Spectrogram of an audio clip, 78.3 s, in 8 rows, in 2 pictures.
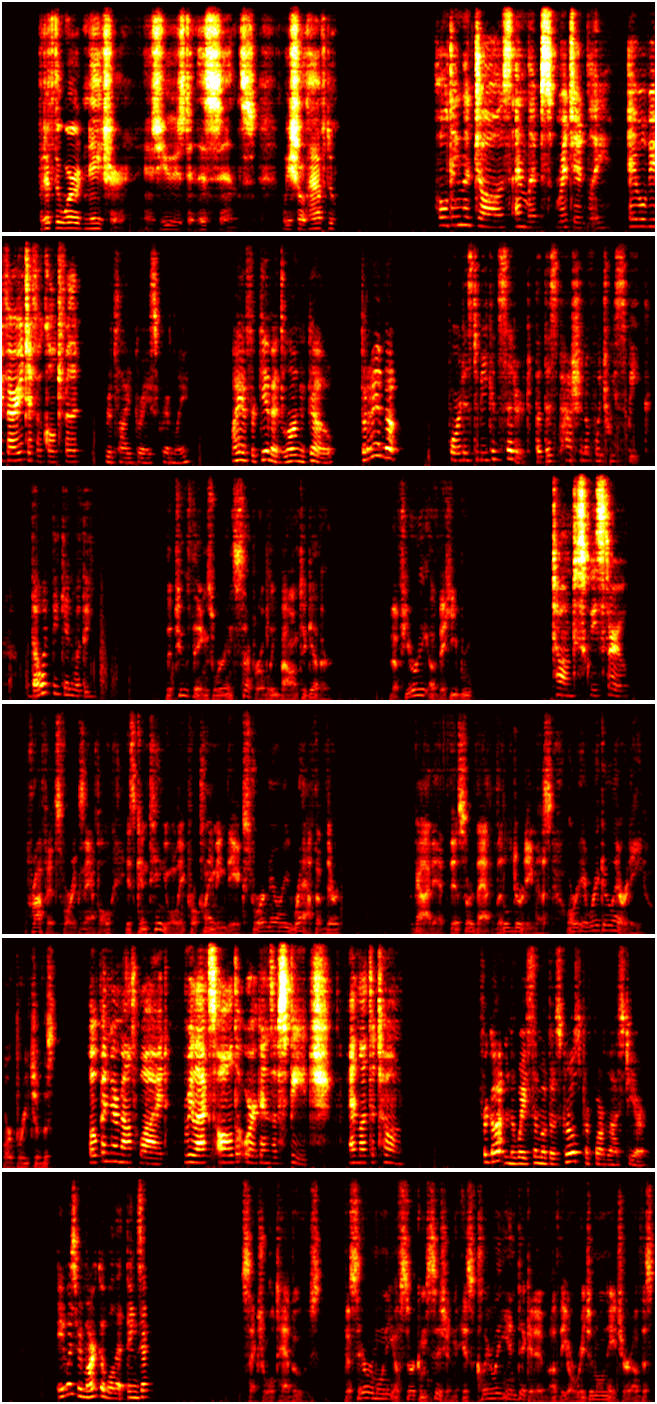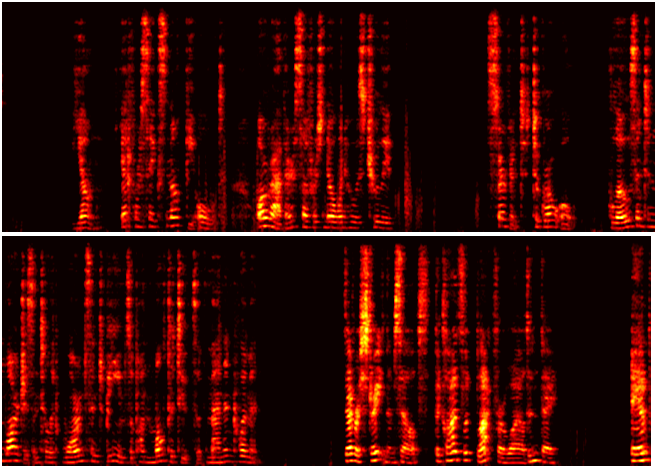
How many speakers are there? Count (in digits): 5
